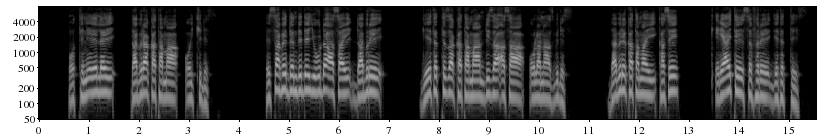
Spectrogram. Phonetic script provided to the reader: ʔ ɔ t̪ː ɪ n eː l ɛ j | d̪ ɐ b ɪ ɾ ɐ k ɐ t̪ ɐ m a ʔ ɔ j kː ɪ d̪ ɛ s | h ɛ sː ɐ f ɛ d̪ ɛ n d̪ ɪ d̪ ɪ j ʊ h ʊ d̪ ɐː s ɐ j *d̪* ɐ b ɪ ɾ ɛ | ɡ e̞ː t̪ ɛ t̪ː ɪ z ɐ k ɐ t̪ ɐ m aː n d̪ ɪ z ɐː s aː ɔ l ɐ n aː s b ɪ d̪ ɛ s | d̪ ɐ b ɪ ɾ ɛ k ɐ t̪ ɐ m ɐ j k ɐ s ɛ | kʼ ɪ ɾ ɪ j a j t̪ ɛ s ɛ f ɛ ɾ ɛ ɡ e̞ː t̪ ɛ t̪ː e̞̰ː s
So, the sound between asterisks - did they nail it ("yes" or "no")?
yes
